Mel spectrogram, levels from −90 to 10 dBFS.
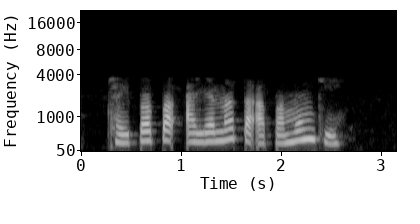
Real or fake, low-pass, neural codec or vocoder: fake; 3.6 kHz; codec, 16 kHz in and 24 kHz out, 2.2 kbps, FireRedTTS-2 codec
